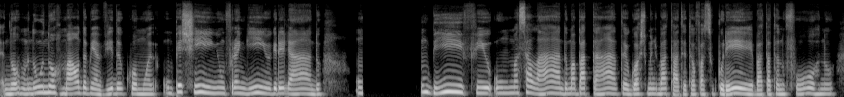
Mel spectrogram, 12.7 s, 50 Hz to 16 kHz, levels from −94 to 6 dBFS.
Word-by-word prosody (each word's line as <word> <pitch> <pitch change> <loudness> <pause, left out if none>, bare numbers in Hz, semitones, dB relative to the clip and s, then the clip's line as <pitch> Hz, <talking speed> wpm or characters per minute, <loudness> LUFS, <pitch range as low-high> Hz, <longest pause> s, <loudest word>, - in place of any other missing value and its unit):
eh, - - -11
no 190 +4 +1
normal 205 -4 +2
da 210 -1 -1
minha 185 -3 -1
vida, 185 +4 -1
eu 190 - -4
como, 180 -1 -1
eh, 175 - -3
um 205 -1 -6
peixinho, 240 -3 +1
um - - -3
franguinho 205 +1 -1
grelhado, 185 -2 0
um 185 - -20 1.3
um 255 0 +3
bife, 230 -1 +4
uma 210 +1 -4
salada, 200 -3 -1
uma 190 - -1
batata. 190 0 -2
Eu 175 - 0
gosto 180 +2 -1
muito 190 0 -2
de - - -5
batata, 165 -5 -2
então 170 +1 -3
eu - - -6
faço 170 +1 -5
purê, 180 0 +4
batata 170 +1 -2
no 175 - +1
forno. 180 0 -3
190 Hz, 155 wpm, -24 LUFS, 180-210 Hz, 1.3 s, bife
